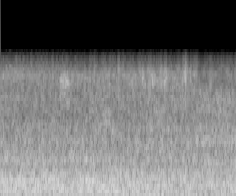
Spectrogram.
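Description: City bus running, a steady low drone of engine and road noise heard from inside the passenger cabin.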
